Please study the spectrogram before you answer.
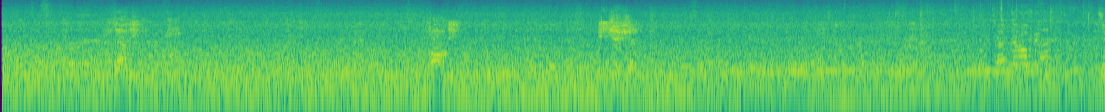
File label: injection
